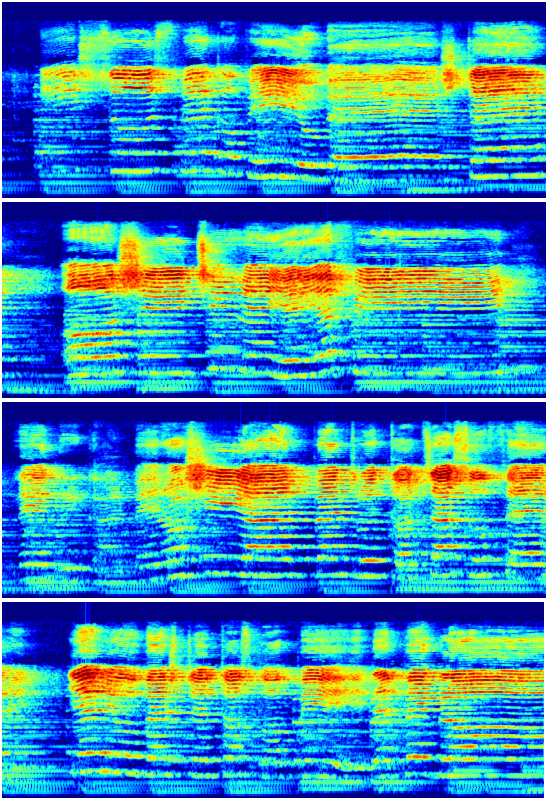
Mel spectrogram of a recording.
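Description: A young girl singing a Romanian children's hymn into a handheld microphone, with a steady keyboard accompaniment of sustained chords under her voice.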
